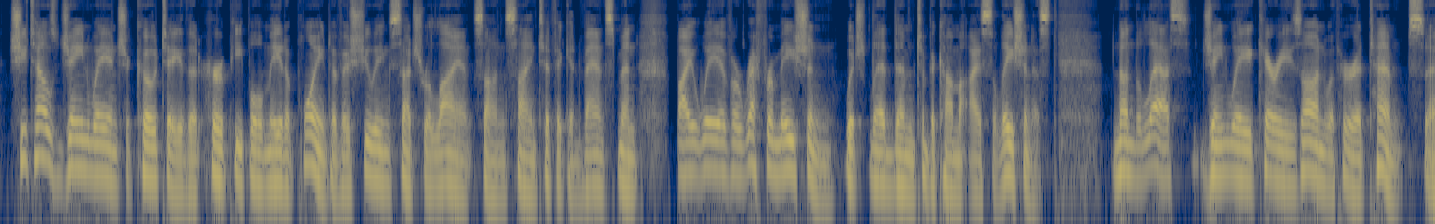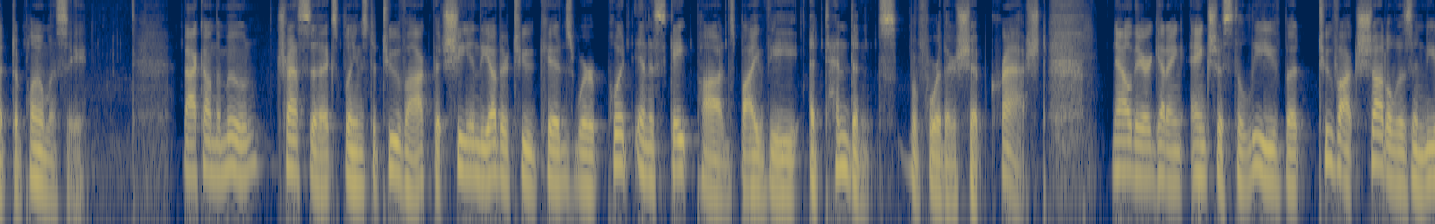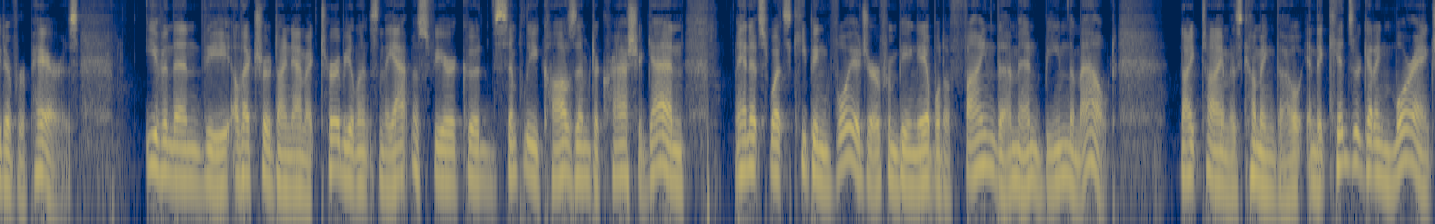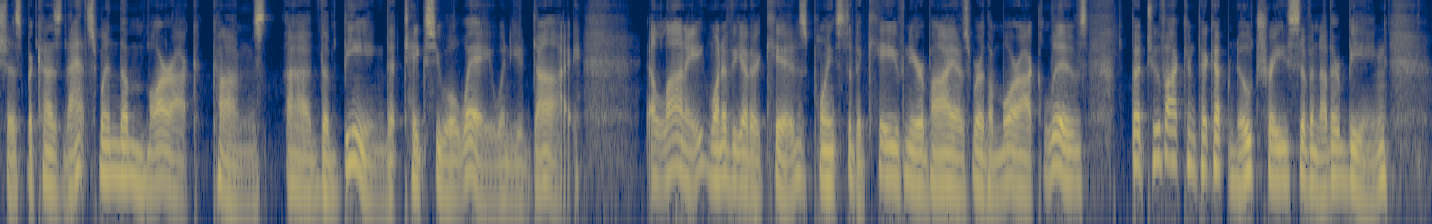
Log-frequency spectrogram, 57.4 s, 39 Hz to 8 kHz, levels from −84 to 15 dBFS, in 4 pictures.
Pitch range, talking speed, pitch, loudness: 105-135 Hz, 170 wpm, 115 Hz, -17 LUFS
